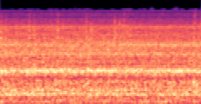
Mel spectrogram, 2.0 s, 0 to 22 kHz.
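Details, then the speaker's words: Vevor 5 kW diesel parking heater on kerosene, being shut down after under 5 minutes of running. Steady airy rush, faint fixed tone, no combustion rumble. Normal wind-down. "okay I'm going to shut it down again before I gas myself"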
